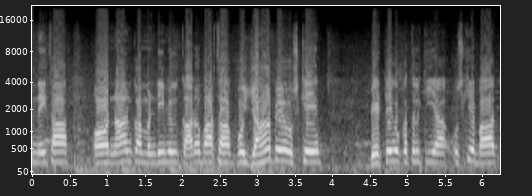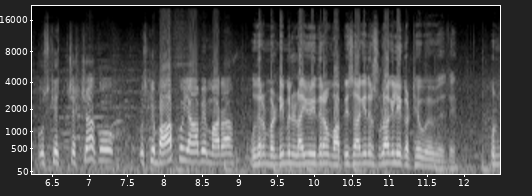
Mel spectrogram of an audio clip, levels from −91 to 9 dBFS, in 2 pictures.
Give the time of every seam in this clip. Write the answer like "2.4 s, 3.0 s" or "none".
9.0 s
